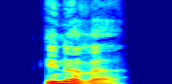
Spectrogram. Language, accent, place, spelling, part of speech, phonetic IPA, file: German, Germany, Berlin, innere, adjective, [ˈɪnəʁə], De-innere.ogg
- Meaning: inflection of inner: 1. strong/mixed nominative/accusative feminine singular 2. strong nominative/accusative plural 3. weak nominative all-gender singular 4. weak accusative feminine/neuter singular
